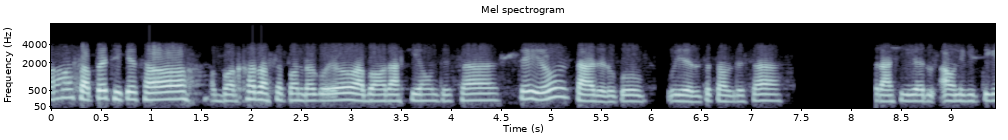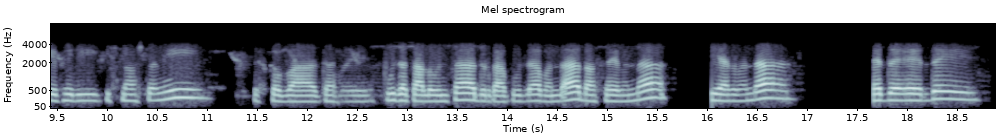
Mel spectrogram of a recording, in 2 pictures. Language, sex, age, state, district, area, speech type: Nepali, female, 30-45, West Bengal, Alipurduar, urban, conversation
